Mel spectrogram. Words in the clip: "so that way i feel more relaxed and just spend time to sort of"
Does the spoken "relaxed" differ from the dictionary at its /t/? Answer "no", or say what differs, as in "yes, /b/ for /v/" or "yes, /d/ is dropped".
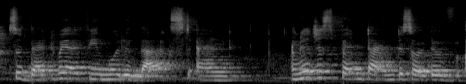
no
